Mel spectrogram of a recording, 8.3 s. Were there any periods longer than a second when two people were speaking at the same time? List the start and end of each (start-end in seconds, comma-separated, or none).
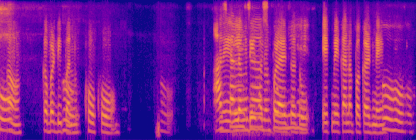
4.4-6.2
